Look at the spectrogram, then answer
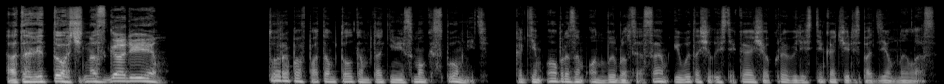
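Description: Male narrator, lowish voice, steady measured storytelling. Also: husky. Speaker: audiobook narrator. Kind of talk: scripted narration.

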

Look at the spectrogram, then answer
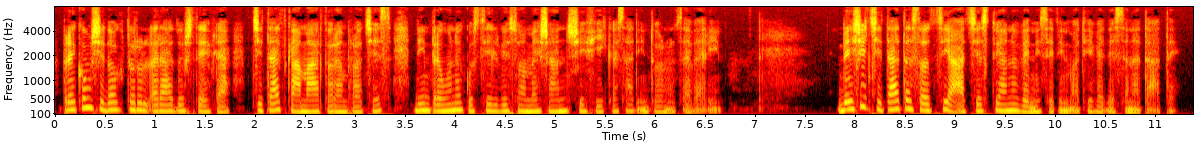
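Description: A woman narrating a novel aloud in a measured, even reading. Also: low-pitched, gravelly, dry recording. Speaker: audiobook narrator. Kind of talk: scripted literary narration.

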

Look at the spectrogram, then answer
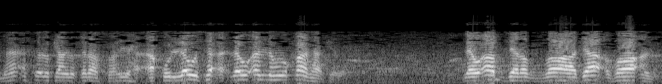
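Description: An older religious teacher leads a mosque lesson circle, quizzing his students, correcting them and explaining. His voice is high, quick and fairly bright, captured in a dull lo-fi recording with faint noise.

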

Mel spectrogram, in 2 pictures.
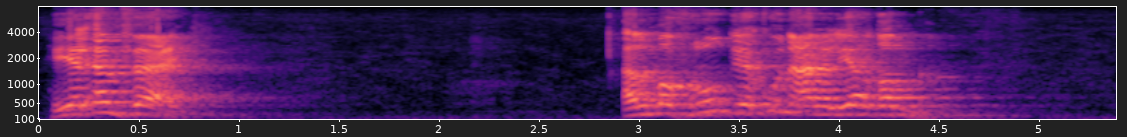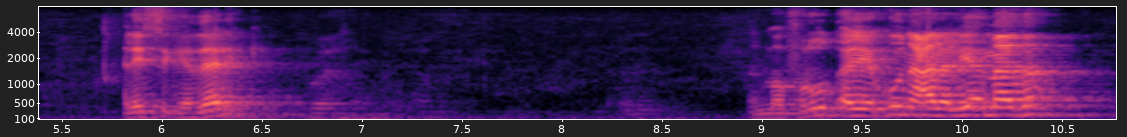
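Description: A man's voice: high-pitched, expressive. A man teaching grammar in a classroom lesson, repeating his points and quizzing listeners with questions. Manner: stretches words slowly when demonstrating pronunciation. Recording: echoey room.

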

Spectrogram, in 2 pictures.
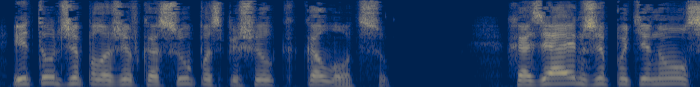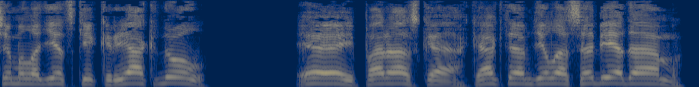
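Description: A man narrates a children's fairy tale in a lively storytelling voice at a middle pitch. The recording is dull, with muffled highs. It sounds dry, with no room echo.

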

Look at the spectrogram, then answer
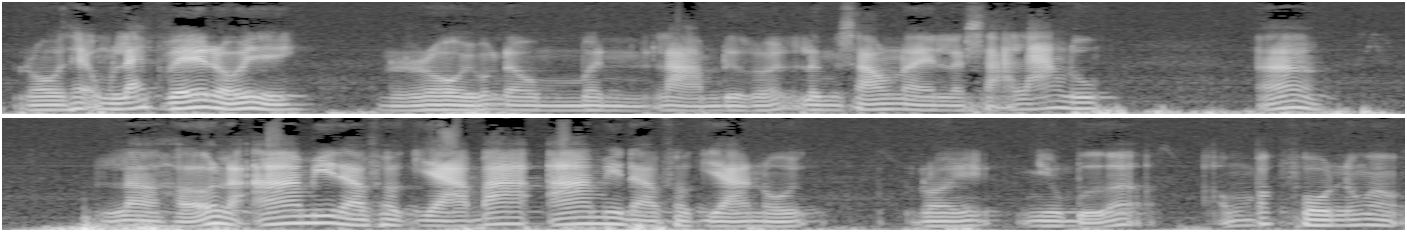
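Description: A man giving an informal Buddhist dharma talk, telling stories with animated, earnest emphasis. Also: mid-range voice. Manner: animated, earnest storyteller who keeps repeating the Buddha's name. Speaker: Buddhist lay teacher.

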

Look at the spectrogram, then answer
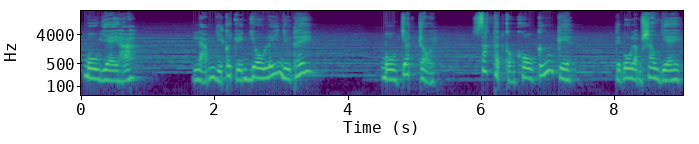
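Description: A woman's voice: fairly low pitch, animated, slow pace, long pauses, mellow, faint music behind. A woman voicing a worried middle-aged village husband who presses his wife with anxious questions, in a ghost story reading.

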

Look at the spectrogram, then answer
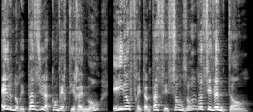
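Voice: medium pitch, big pitch swings, darkish tone, lightly acted. A reader voicing a grave, pious mother. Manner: measured, slightly ironic. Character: grave, pious older mother, gently severe. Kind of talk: audiobook character reading.

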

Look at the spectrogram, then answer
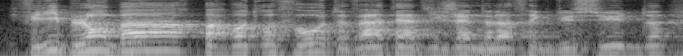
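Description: A booming accusing voice. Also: male voice, lively intonation, bright, forceful tone. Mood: solemn. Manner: solemn, slow, declamatory. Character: disembodied accusing voice from a gramophone record. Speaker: recorded accusing voice. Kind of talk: 1970s French radio drama. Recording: roomy reverberant sound.

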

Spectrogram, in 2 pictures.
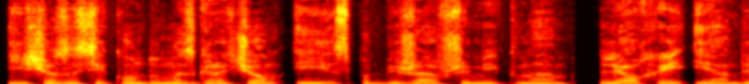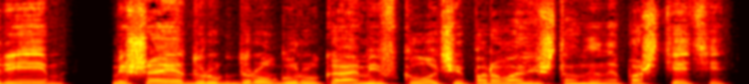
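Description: A man's voice: mid-range voice, fairly quick, few pauses, darkish tone, no room sound, clean studio sound. A man reading a first-person adventure story in a colloquial, storytelling way. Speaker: narrator. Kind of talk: first-person audiobook narration.

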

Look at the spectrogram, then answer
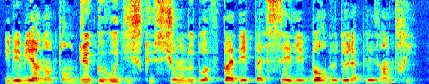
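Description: A woman reading aloud, voicing a jovial older man who hosts a dinner and cries out loudly. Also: deep voice, brisk, husky. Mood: hearty exclaiming. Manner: loud, exclamatory. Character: jovial older male host, hearty.

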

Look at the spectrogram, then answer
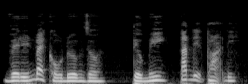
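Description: A woman voicing a calm, protective older male gang leader who speaks in a soothing but firm, old-fashioned way. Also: lowish voice, very fast, no room sound, studio quality, pitched below the performer's own voice, lightly acted.

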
